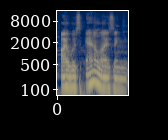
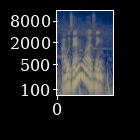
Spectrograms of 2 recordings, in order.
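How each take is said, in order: First: It is said in a distinct put-on character voice. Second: It is said in the speaker's ordinary voice. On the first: "this guy's more like, uh" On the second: "These guys both have my voice"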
